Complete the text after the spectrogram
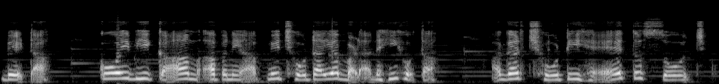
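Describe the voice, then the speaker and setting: Woman playing a husky, motherly market seller. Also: fairly high pitch, fairly even intonation, slow, warm tone, lo-fi sound, soft background music, exaggerated voice. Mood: proud, earnest. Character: hardworking, affectionate mother-in-law coconut-water seller.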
